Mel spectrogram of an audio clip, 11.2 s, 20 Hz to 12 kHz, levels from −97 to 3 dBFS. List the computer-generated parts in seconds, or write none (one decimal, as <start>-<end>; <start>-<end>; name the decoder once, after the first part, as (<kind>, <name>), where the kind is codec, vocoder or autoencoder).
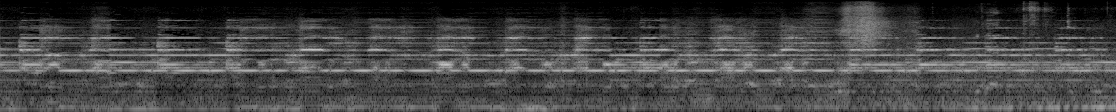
0.4-1.1 (autoencoder, DAC-VAE); 2.4-6.1; 6.6-8.5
